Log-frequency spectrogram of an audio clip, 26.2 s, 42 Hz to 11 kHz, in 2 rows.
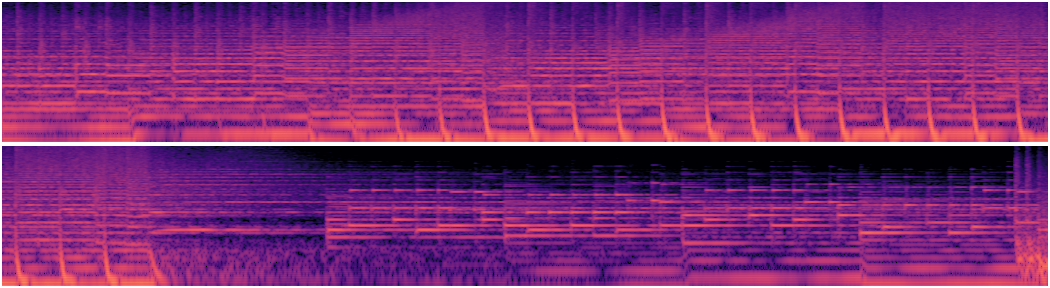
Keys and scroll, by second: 1.3-2.2 typing, 3.5-6.4 typing, 7.8 c, 9.9-10.8 typing, 12.8-17.5 typing, 19.7 c, 20.5 h, 22.4-23.5 typing, 25.4-26.1 typing.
